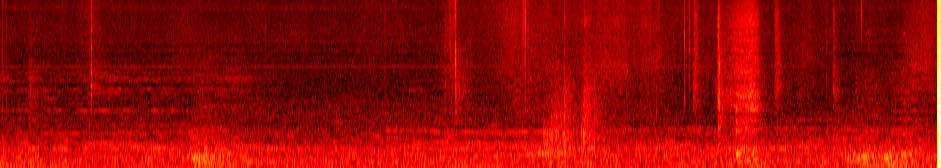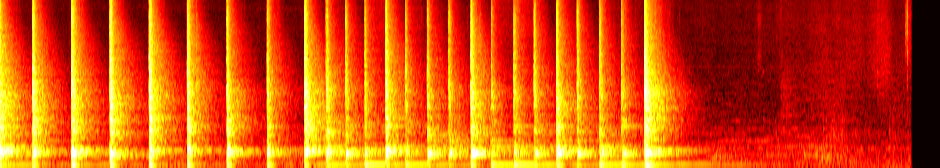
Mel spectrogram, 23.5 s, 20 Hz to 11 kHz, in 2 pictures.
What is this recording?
Heavy Trash Hit
Me hitting a trash can very hard.
can, hit, MTC500-M002-s13, trash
